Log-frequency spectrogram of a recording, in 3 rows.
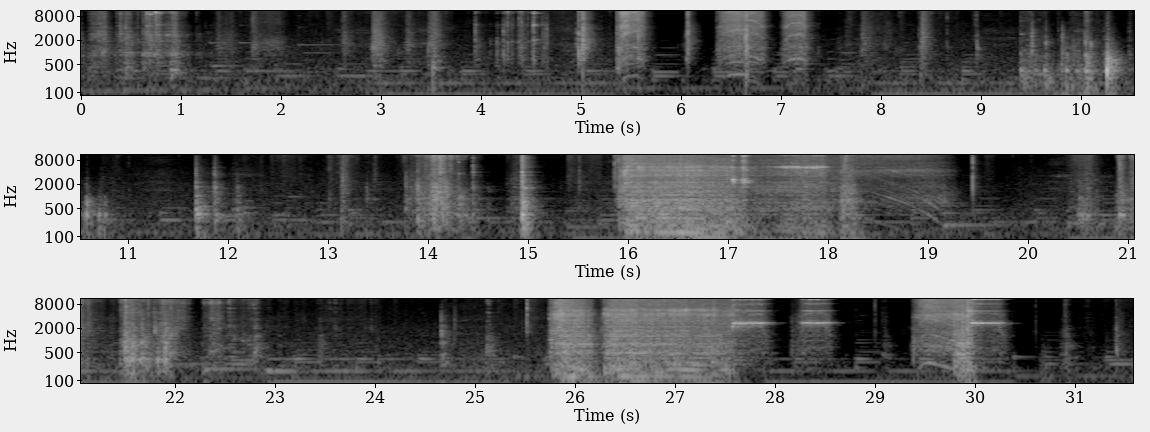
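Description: DeWalt 18V cordless drill boring holes through steel plate, its motor run in stop-start bursts, with the longest runs about halfway through and near the end. Background music plays faintly underneath.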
